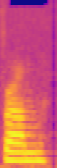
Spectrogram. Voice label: "from", english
